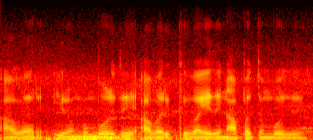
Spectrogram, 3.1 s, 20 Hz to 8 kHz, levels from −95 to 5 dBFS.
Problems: continuous background conversations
